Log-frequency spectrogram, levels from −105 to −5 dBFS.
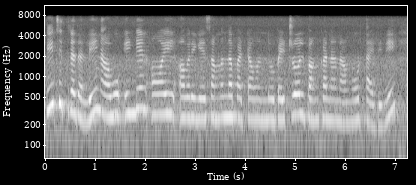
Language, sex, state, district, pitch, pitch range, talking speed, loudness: Kannada, female, Karnataka, Raichur, 255 Hz, 235-280 Hz, 115 wpm, -16 LUFS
